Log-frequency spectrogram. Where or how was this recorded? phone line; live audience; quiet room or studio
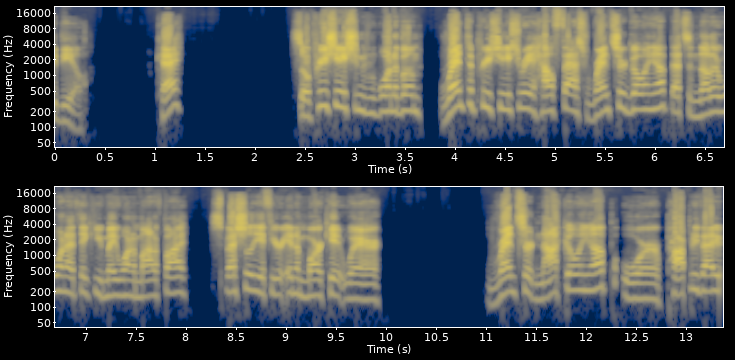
live audience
